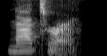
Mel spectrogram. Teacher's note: la boca va a tener la posición como si ustedes fuesen a pronunciar la vocal E, pero en lugar de salir el sonido de E, sale el sonido de una A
